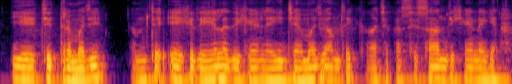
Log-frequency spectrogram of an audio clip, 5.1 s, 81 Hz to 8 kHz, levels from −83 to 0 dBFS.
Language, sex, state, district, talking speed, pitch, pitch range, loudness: Hindi, male, Uttarakhand, Tehri Garhwal, 235 wpm, 100 Hz, 100-105 Hz, -18 LUFS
